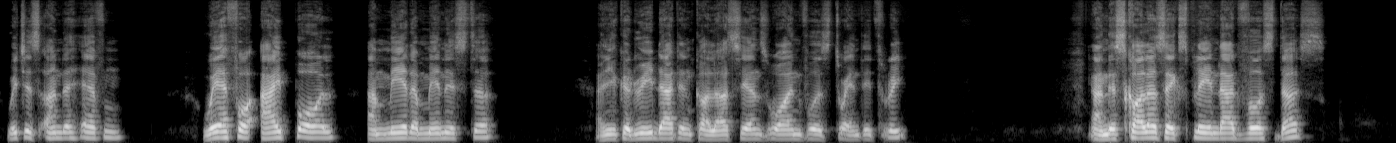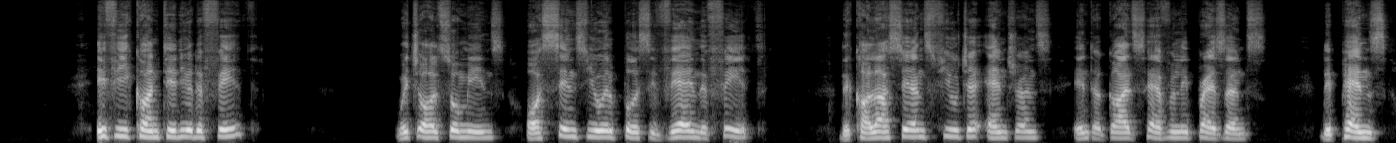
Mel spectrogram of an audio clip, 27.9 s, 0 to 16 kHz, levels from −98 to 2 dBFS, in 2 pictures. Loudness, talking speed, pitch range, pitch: -21 LUFS, 115 wpm, 130-165 Hz, 145 Hz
